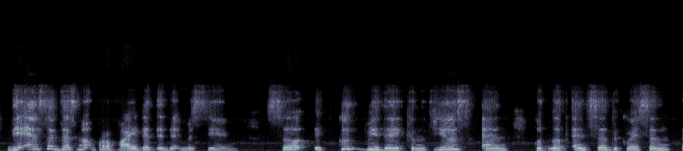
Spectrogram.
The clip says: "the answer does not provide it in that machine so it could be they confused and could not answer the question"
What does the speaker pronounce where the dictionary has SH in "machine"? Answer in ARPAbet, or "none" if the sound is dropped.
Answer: S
